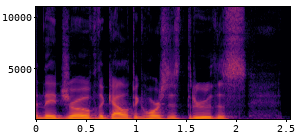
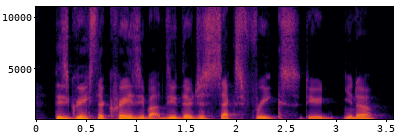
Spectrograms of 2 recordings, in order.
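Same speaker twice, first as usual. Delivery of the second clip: normal talking voice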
